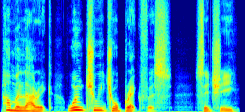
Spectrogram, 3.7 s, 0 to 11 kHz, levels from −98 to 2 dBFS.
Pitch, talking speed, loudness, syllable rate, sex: 160 Hz, 145 wpm, -19 LUFS, 4.0 syllables/s, male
